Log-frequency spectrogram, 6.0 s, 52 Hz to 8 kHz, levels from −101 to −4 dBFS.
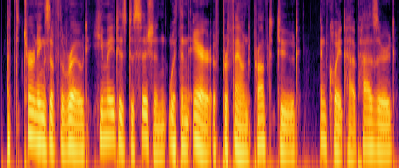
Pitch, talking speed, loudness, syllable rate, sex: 105 Hz, 190 wpm, -18 LUFS, 4.9 syllables/s, male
